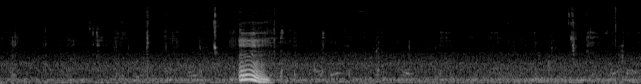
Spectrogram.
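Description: A person chewing a mouthful of fried veggie egg roll close to the microphone, with scattered soft mouth clicks, and a short hum falling in pitch about two and a half seconds in.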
